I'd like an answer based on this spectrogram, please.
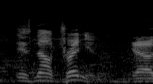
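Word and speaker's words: Trenin: the pronunciation is now Trennian. Yeah, it's one of those situations where the player says their name, and that's, you definitely hear the yin, the extra little syllable in it.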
